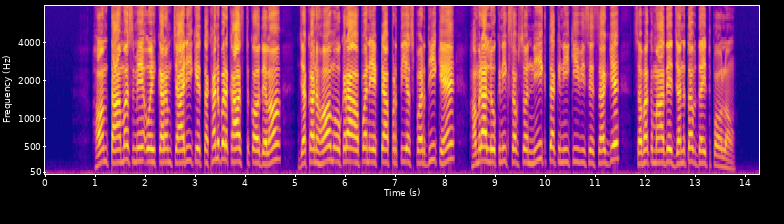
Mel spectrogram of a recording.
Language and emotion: Maithili, angry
